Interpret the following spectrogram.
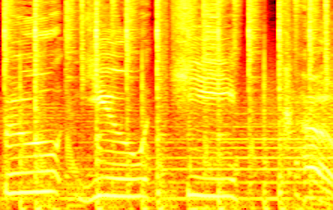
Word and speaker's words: Fuyuhiko: last name is my first name is pronounced boo you he co i'm still an inexperienced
